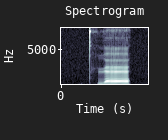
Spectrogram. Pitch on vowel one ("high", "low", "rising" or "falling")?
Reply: high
